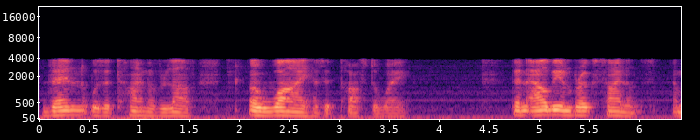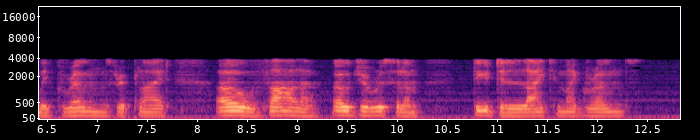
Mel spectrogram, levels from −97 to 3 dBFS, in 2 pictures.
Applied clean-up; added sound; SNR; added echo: none; none; none; reverberation time 0.2 s.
